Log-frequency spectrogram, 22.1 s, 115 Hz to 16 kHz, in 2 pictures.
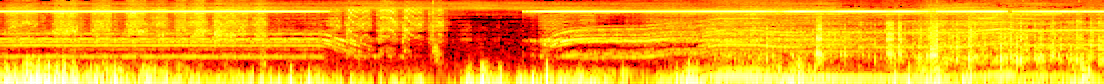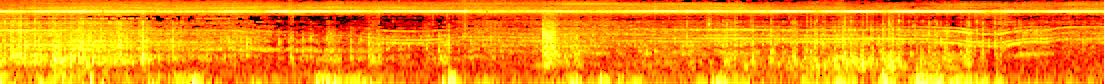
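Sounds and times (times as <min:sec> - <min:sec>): electric motor and propeller whining: 0:00.0 - 0:22.0.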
